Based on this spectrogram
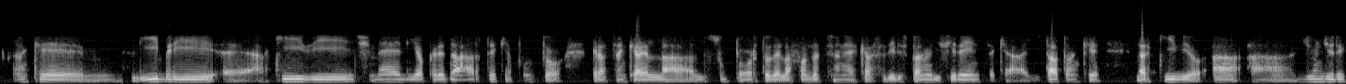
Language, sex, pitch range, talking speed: Italian, male, 110-120 Hz, 135 wpm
